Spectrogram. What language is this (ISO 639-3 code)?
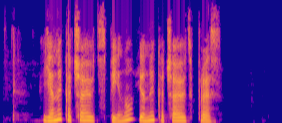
bel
